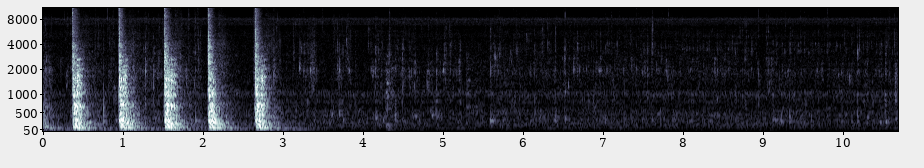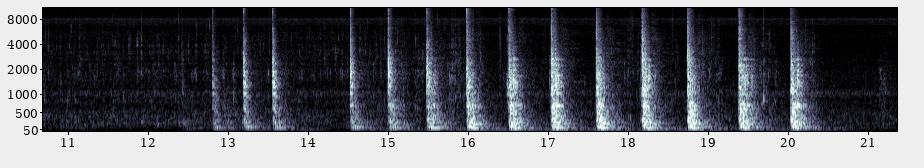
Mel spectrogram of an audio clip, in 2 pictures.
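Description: Hammer blows knock sharply on wood in quick bursts.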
